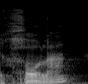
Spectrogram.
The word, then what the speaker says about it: hola: You know that the H is not pronounced in Spanish, so we don't say hola, we say hola, but we write the H.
